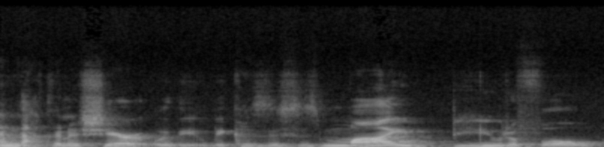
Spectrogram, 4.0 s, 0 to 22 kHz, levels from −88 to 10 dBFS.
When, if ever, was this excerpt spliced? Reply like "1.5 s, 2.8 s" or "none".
none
